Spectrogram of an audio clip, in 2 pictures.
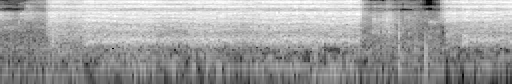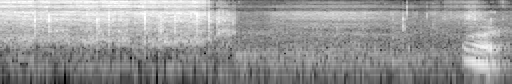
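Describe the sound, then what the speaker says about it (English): Glue hisses out of a spray can in two long bursts, loud and close, separated by a brief pause, followed by a short rattle at the end. "spray it with the glue"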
